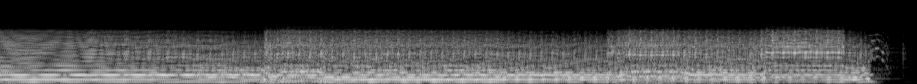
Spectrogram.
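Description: A guitar played through the rotary effect on a Boss GX10 processor, its chords swirling and warbling as the rotor speed shifts between slow and fast sections, loud and distorted before cutting off.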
